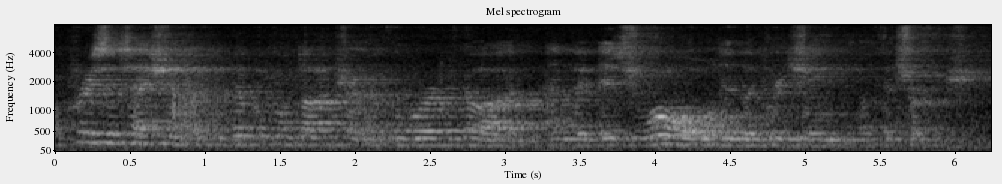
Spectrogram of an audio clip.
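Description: Strong room echo and light background noise are heard as a woman speaks at a moderate pace. Her pitch is fairly low, with ordinary pitch variation. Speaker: preacher. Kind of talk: lecture. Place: church.

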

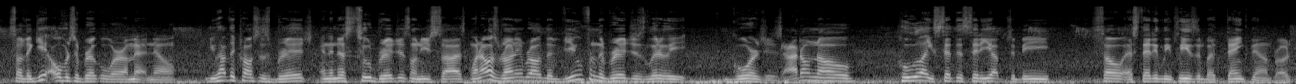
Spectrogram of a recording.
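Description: A man talks very fast with lively intonation. The sound is dry with no echo, though background noise is noticeable. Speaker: vlogger. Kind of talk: casual vlog chat. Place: street. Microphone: earbuds.

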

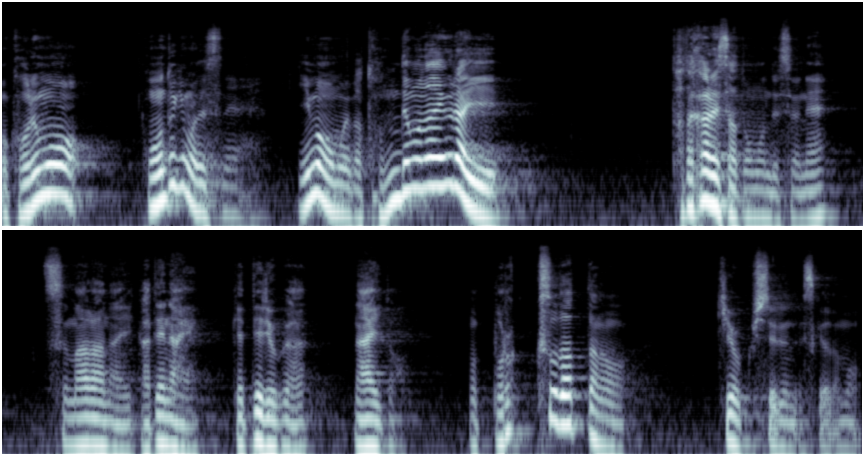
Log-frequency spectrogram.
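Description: A man at a fairly quick pace, with very wide pitch swings and big swings in loudness. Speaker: football coach. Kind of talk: lecture. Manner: formal. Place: hall. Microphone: podium.

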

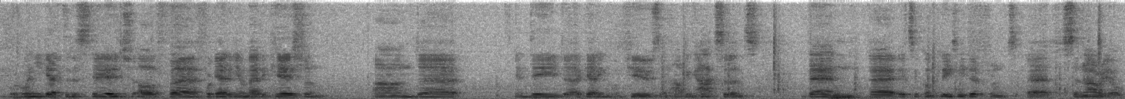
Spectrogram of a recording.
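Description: Over noticeable background noise, a man with a fairly low pitch talks at a moderate pace in a monotone, flat intonation. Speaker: presenter. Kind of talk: presentation talk. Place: meeting room.

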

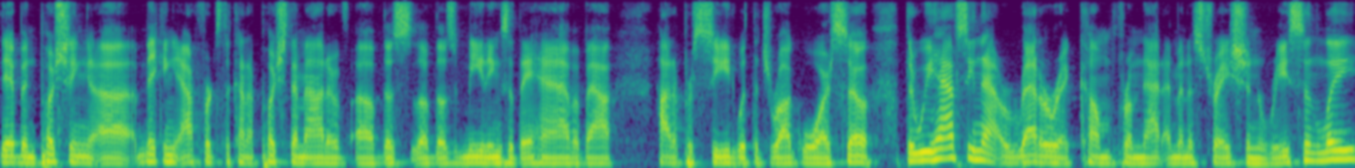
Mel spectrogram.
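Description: With an American accent, a man talks at a fairly quick pace in an ordinary speaking voice with ordinary pitch variation. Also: fairly low pitch for a man. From South Texas (Laredo). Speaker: podcast host and website editor. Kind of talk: interview.

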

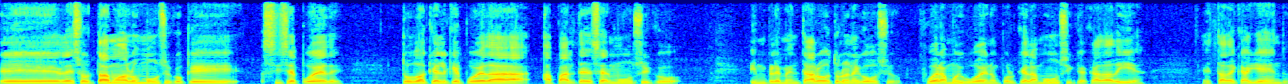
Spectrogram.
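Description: A man at a fairly slow pace, monotone and flat in intonation, with a dry sound and no echo. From Dominican Republic. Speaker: musician, drummer. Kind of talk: interview. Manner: halting. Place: studio.

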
